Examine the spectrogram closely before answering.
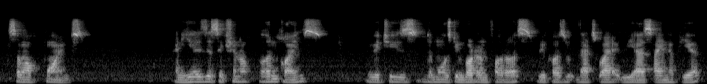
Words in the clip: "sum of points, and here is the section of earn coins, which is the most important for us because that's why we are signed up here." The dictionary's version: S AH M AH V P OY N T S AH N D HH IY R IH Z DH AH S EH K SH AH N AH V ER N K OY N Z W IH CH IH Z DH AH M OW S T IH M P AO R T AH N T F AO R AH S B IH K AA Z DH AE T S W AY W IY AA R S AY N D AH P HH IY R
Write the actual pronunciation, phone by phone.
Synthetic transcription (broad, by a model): S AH M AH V P OY N T S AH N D HH IY R IH Z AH S EH K SH AH N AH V ER N K OY N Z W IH CH IH Z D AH M OW S T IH M P AO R T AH N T F AO R AH S B IH K AA Z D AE T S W AY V IY AA R S AY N AH P HH IY R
